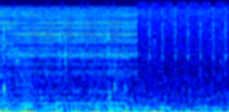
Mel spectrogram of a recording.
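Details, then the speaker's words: Subaru STI with key off after a Cobb Accessport appeared bricked; fast, light ticking around seven clicks a second that keeps going, and the car only clicks when starting; electrical fault, source unclear. "hear that it's like ticking what's going on cobb"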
